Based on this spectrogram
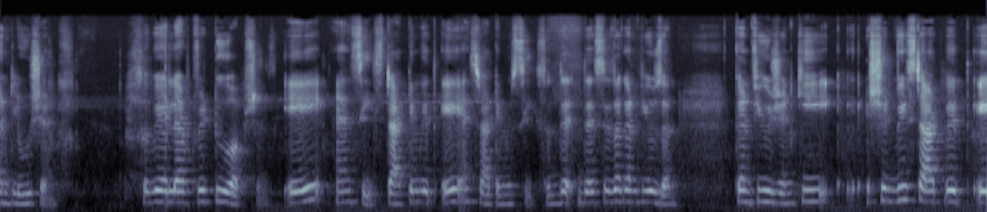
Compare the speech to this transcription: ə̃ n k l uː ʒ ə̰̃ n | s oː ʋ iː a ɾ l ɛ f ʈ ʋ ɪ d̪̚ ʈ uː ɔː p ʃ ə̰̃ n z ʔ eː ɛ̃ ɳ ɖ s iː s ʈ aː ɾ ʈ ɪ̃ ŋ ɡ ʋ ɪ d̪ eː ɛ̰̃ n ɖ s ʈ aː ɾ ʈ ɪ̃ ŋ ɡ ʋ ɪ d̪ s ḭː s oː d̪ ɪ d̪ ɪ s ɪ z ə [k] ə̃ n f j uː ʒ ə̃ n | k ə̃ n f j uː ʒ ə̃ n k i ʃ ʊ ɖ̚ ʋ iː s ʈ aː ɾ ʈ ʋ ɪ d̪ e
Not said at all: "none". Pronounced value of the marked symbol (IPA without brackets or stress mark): k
